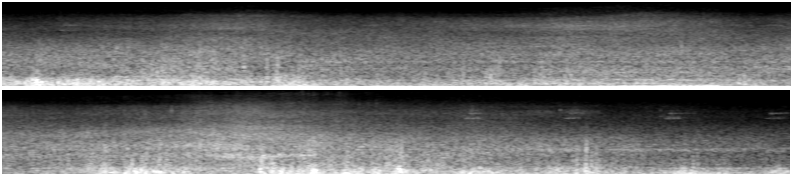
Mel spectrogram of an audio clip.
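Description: Street traffic with wind buffeting the microphone; a car drives past about ten seconds in.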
